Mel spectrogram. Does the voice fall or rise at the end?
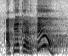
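rise. It is said as a question, rising.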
